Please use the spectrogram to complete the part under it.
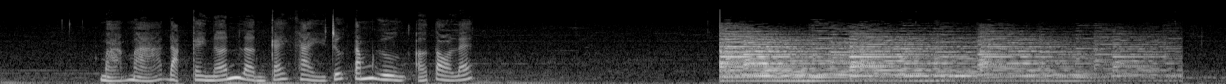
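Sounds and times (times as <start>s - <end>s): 
speech: 1.0s - 4.8s
church bell tolling: 7.2s - 11.9s.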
